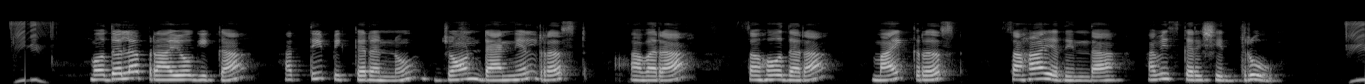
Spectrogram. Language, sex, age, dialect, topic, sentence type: Kannada, female, 41-45, Mysore Kannada, agriculture, statement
